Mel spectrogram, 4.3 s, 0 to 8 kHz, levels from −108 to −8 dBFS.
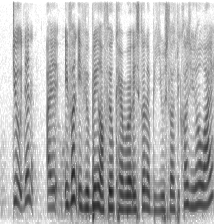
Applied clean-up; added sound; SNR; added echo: none; none; none; none.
